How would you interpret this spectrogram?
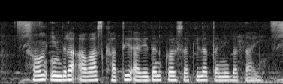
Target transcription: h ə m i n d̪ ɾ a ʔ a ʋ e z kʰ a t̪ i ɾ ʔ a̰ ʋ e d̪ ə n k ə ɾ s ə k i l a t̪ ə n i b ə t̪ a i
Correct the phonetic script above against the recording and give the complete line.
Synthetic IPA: h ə m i n d̪ ɾ a ʔ a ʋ a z kʰ a t̪ i ɾ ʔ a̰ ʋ e d̪ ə n k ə ɾ s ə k i l a t̪ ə n i b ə t̪ a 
